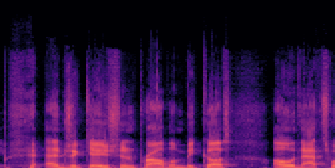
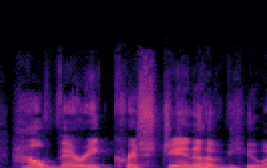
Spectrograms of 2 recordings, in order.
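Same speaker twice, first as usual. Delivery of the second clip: sarcastic; 6 semitones higher, 4 dB quieter than usual. Real, not acted. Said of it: "I'm being sarcastic".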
